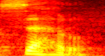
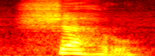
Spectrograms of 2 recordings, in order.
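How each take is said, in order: First: The word begins with an s sound. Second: The word begins with a sh sound. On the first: The speaker calls it wrong. "not sahru" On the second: The speaker calls it right. "Shh, with the teeth"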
